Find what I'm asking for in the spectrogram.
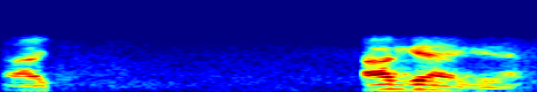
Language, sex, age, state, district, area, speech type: Odia, male, 45-60, Odisha, Koraput, urban, conversation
